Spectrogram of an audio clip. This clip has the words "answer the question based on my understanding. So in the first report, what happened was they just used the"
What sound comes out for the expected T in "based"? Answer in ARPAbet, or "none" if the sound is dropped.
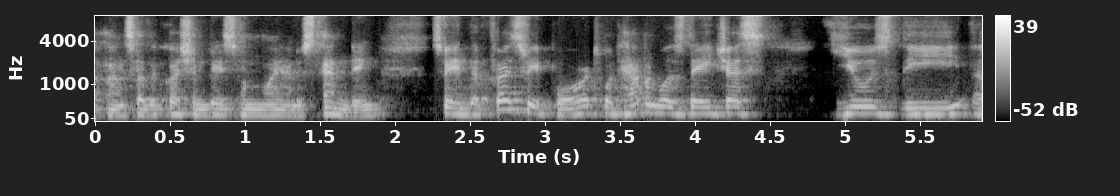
T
